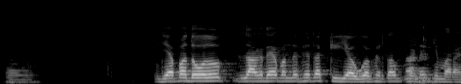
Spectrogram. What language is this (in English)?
Punjabi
